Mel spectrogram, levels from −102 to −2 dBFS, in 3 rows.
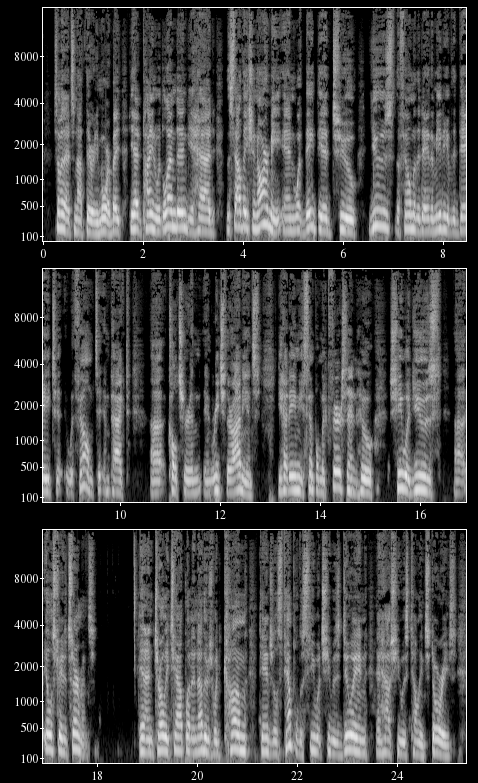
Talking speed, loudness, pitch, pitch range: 185 wpm, -22 LUFS, 175 Hz, 155-190 Hz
